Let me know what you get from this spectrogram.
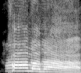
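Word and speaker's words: Kamala: do you pronounce it first you say comma like a comma in a sentence then you say la like la la la la la put it together and it's one two three commala all right so let's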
